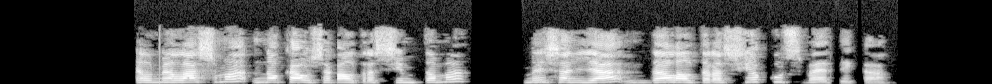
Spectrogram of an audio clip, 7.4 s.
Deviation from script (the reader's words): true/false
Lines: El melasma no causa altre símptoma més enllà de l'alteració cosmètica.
false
